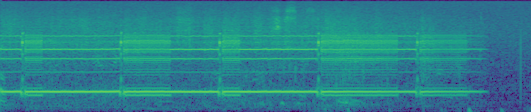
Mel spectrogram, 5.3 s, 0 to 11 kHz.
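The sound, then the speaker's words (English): A radio time signal marking 16 hours: a steady, loud mid-pitched electronic tone broken by brief gaps about once a second, running nearly five seconds before cutting off, with faint static beneath. “At the tone, 16 hours.”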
